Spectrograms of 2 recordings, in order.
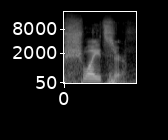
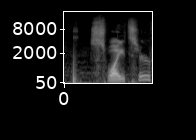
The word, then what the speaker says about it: Schweitzer: And Schweitzer doesn't make much phonetic sense. SWITZER. Spelt like Switzer, but pronounced differently. Correct. Let's go with that. It evolved from the name Schweitzer.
